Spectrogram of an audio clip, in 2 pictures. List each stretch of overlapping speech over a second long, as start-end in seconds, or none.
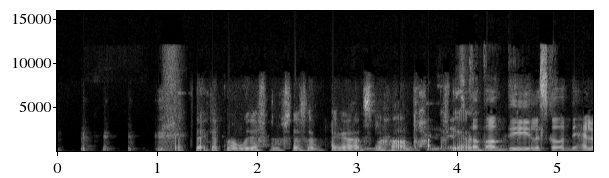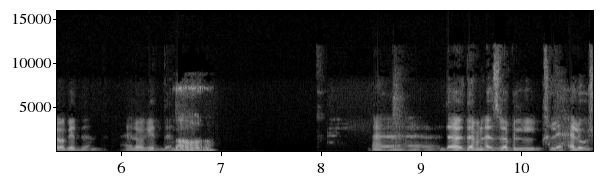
3.0-4.3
